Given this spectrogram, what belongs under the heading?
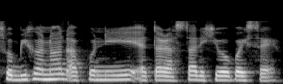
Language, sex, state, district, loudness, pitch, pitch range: Assamese, female, Assam, Kamrup Metropolitan, -13 LUFS, 200 Hz, 195-215 Hz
